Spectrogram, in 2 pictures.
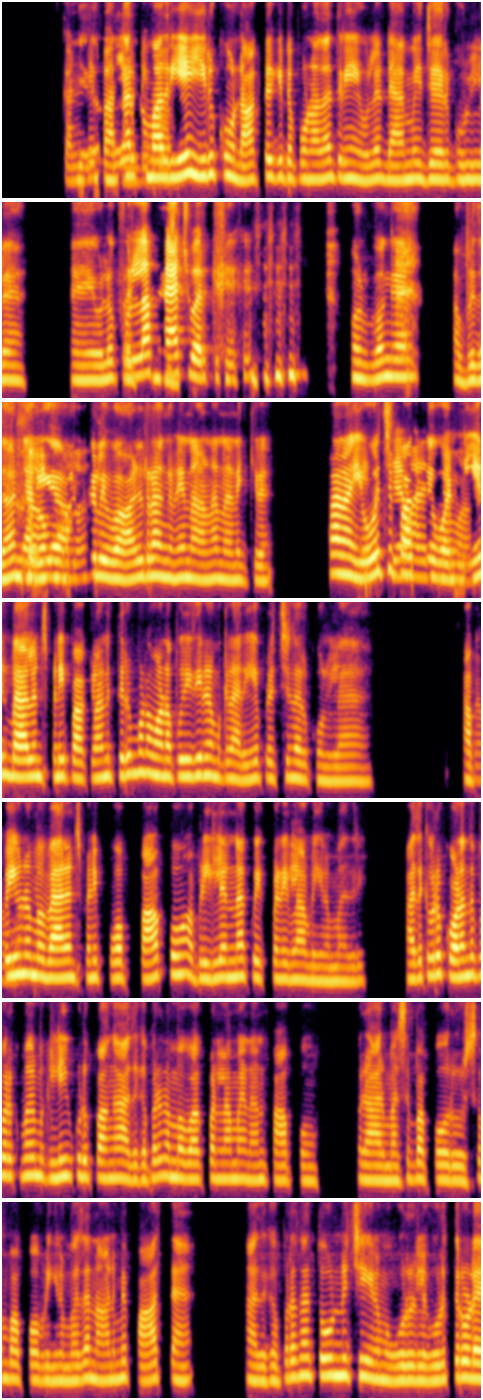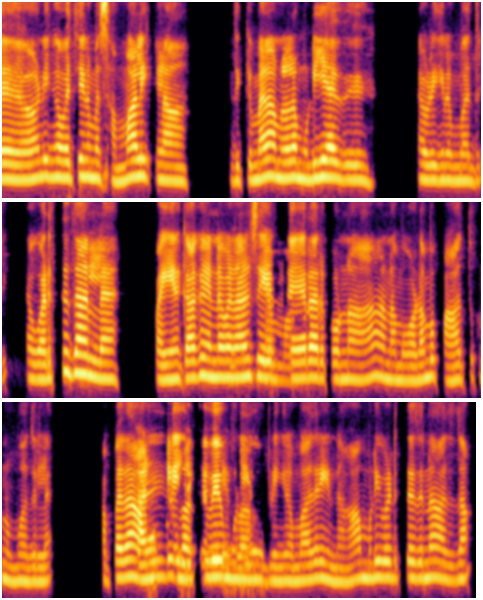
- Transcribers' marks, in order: in English: "டேமேஜ்"; in English: "புல்லா பேட்ச் வொர்க்"; laugh; chuckle; chuckle; in English: "பேலன்ஸ்"; in English: "பேலன்ஸ்"; in English: "ஏர்னிங்"
- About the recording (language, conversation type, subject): Tamil, podcast, உடல் சோர்வு ஏற்பட்டால் வேலையை நிறுத்தி ஓய்வெடுப்பதா என்பதை எப்படி முடிவெடுக்கிறீர்கள்?
- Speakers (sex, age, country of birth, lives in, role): female, 20-24, India, India, host; female, 35-39, India, India, guest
